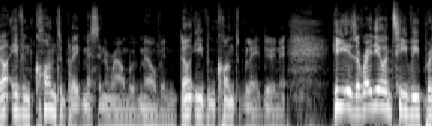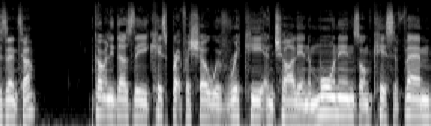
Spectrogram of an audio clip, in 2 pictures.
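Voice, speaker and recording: A man speaks with a London accent in an animated tone, his pitch swinging very widely. The recording is very clean, with a silent background. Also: medium pitch for a man. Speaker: podcast host and comedian. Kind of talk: podcast intro monologue. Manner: fast.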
